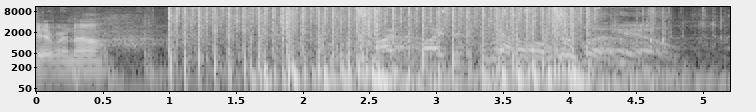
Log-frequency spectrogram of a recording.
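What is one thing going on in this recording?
A silenced submachine gun fires in a long burst.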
